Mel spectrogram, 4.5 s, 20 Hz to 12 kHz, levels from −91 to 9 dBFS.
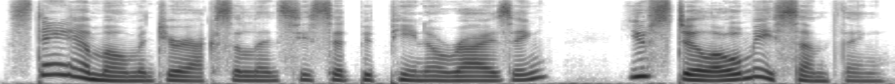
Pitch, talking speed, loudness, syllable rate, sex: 210 Hz, 175 wpm, -17 LUFS, 5.5 syllables/s, female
